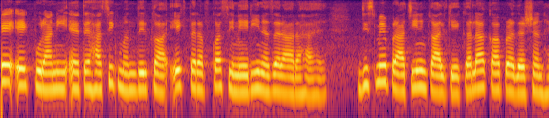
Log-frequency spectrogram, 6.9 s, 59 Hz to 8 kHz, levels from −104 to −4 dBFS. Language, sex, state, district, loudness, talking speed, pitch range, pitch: Hindi, female, Chhattisgarh, Kabirdham, -15 LUFS, 190 wpm, 175-210 Hz, 195 Hz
